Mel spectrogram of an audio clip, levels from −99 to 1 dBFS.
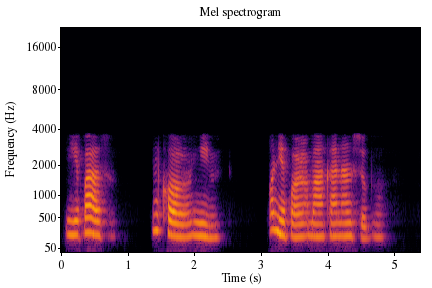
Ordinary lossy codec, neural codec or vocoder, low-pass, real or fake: none; codec, 16 kHz, about 1 kbps, DyCAST, with the encoder's durations; 3.6 kHz; fake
